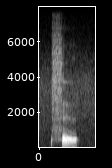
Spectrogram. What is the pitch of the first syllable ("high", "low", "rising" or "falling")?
falling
